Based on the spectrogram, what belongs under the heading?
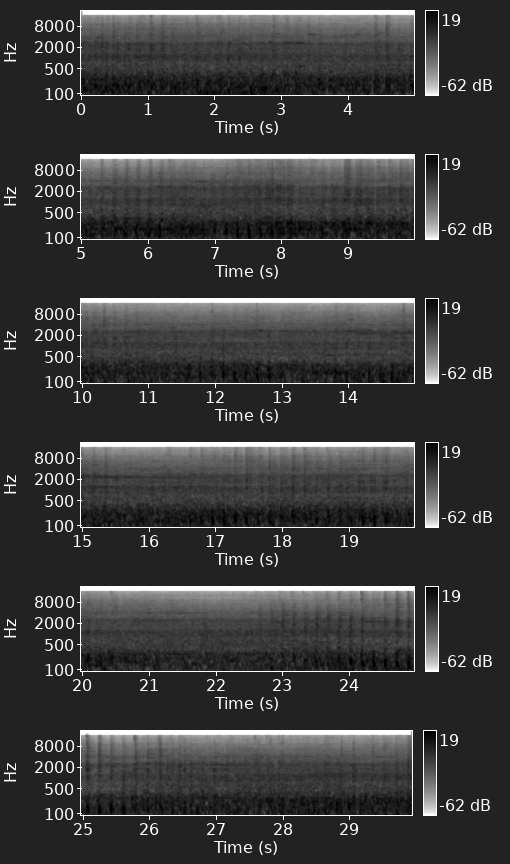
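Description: Railroad cars of a passing train rolling by steadily, their wheels clicking over rail joints in short groups several times.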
